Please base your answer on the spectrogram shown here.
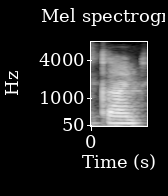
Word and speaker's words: climb: there sub before no you will never pronounce that b and climb um oh yeah right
